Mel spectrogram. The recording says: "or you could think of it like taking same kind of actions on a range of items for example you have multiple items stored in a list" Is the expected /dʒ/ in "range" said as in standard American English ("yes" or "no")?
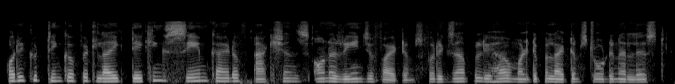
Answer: yes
